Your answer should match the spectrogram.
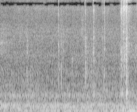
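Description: Electronic RFID door lock released and its lever handle pressed: a few light clicks near the end, the last and loudest just before the door opens, over a steady low mechanical hum.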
